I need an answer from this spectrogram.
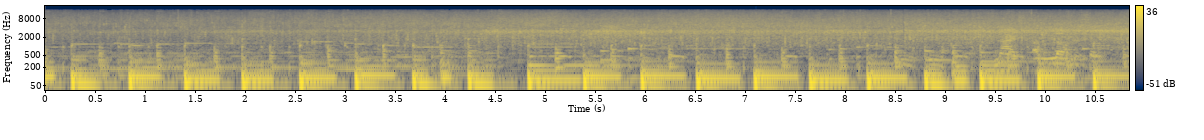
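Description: Breaded beef cutlets sizzling steadily as they shallow-fry in hot oil in a frying pan. Background music with a steady beat plays over the sizzle.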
